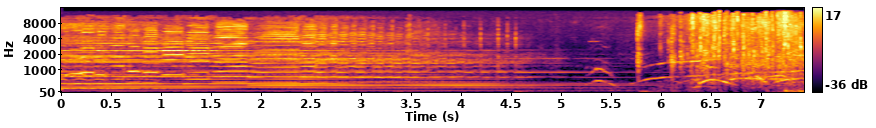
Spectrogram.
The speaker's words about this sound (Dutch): En ze blijven maar klappen daar. Dat, misschien doen ze dat nu nog. Nee, ze zijn wel weg.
